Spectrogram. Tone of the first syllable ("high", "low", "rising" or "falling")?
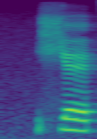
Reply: falling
